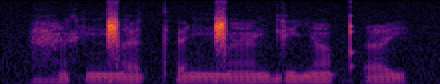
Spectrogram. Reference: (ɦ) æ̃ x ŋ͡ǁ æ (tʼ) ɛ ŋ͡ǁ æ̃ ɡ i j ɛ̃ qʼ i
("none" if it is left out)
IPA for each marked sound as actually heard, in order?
ɦ, tʼ

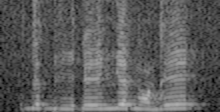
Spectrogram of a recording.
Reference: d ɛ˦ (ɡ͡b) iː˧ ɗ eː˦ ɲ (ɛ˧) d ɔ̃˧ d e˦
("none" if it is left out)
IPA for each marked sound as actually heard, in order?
ɡ͡b, ɛ˦

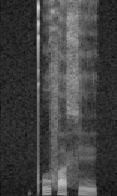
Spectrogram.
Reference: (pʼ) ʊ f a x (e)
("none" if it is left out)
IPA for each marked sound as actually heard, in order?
pʼ, e

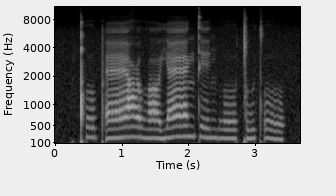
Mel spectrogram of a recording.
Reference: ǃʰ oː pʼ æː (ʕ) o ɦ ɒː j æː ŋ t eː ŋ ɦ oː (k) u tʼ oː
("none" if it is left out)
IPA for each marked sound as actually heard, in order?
ʕ, ǀ

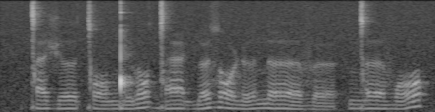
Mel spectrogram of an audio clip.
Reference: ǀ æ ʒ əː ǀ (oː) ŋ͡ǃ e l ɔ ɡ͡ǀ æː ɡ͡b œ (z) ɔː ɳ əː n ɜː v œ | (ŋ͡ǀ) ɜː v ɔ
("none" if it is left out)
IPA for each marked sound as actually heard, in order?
ɔː, z, ŋ͡ǀ

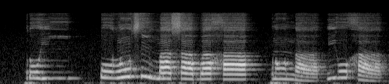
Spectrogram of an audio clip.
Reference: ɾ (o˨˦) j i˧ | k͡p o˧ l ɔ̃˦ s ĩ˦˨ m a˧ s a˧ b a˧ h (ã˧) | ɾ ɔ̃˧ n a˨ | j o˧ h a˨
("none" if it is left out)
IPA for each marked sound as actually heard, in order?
o˧, a˧

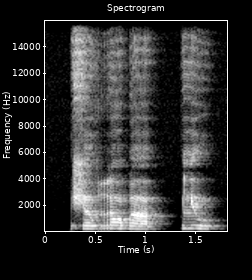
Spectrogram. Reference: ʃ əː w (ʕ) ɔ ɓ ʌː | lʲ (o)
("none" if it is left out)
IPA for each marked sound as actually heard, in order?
r, u

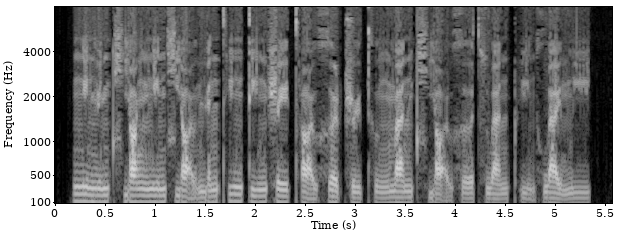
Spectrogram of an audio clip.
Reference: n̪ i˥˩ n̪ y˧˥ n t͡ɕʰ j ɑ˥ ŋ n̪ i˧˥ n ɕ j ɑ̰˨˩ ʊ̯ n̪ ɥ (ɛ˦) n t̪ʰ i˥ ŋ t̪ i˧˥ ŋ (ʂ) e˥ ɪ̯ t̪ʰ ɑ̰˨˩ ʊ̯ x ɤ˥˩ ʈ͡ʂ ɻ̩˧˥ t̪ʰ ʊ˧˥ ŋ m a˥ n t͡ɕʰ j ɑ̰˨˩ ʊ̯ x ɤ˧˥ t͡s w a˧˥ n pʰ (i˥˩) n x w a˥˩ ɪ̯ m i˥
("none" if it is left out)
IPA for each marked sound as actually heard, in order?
ɛ˦, ʂ, ḭ˨˩

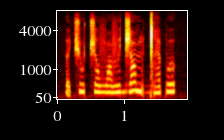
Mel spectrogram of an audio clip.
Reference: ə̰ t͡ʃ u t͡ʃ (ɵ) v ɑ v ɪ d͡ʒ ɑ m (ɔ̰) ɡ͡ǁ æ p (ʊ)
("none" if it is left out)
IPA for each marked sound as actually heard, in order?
ɔ, ə̰, ʊ

